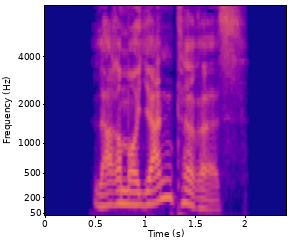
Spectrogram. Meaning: strong/mixed nominative/accusative neuter singular comparative degree of larmoyant
- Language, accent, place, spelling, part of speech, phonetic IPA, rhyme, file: German, Germany, Berlin, larmoyanteres, adjective, [laʁmo̯aˈjantəʁəs], -antəʁəs, De-larmoyanteres.ogg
